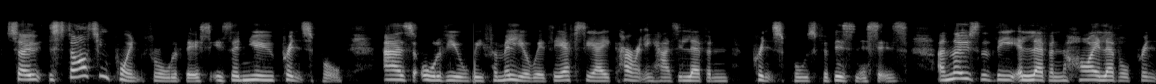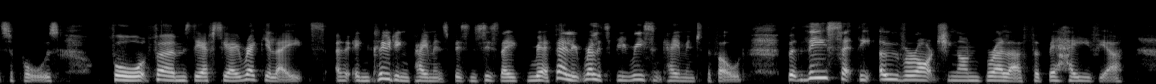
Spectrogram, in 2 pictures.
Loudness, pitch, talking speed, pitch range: -23 LUFS, 190 Hz, 155 wpm, 170-215 Hz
